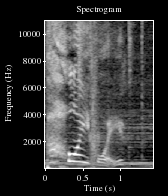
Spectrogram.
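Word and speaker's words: pāhoehoe: the other is pronounced pooy Hoy both words are Hawaiian AA has a rough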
